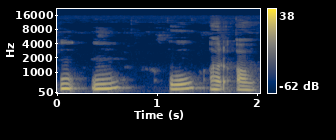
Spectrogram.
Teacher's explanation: जब उच्चारण करते हैं तो हमारा ओठ जो है वो एकदम वृत्ताकार हो जाता है। तो ये 4 स्वर हमारे वृत्ताकार या वर्तालुकार हैं।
